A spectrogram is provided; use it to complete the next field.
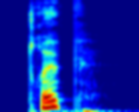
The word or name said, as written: dryp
